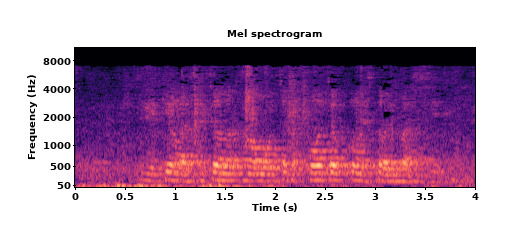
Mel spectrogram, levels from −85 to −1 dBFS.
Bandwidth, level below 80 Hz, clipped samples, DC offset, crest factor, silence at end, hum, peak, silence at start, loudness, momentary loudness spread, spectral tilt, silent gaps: 7.4 kHz; -34 dBFS; under 0.1%; under 0.1%; 16 dB; 0 s; none; -6 dBFS; 0 s; -22 LUFS; 15 LU; -6 dB/octave; none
